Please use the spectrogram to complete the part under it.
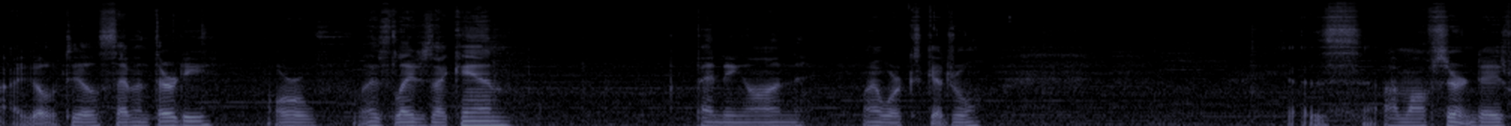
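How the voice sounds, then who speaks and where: Gravelly-voiced man streaming a game. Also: lowish voice. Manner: rambling, thinking aloud to himself. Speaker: livestream host. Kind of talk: casual gaming stream chat.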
